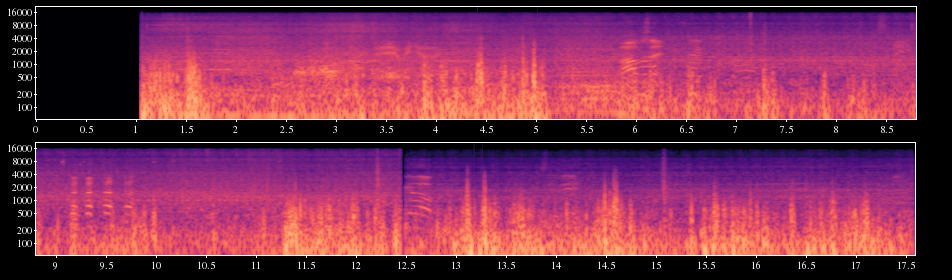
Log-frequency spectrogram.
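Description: About a second of silence, then a vehicle engine running at idle with a steady low rumble, under scattered indistinct voices; the sound jumps at an edit a few seconds before the end.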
